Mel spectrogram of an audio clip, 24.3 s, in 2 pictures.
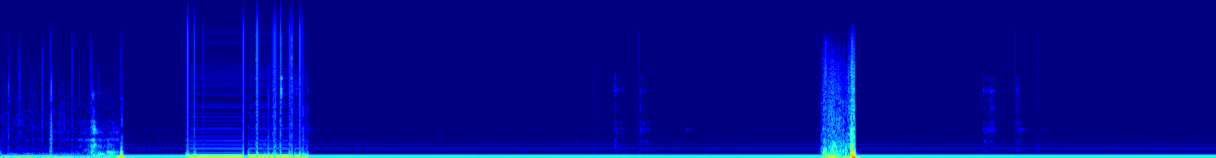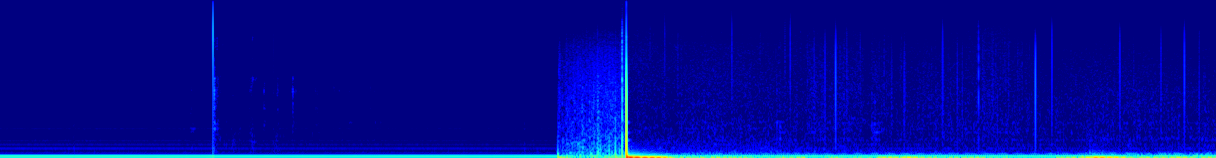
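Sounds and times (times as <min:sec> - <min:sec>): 
vinyl record noise: 0:00.0 - 0:03.1, 0:08.2 - 0:08.6, 0:17.8 - 0:24.3.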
